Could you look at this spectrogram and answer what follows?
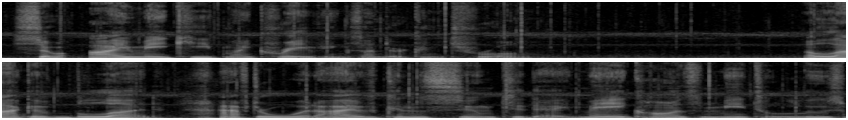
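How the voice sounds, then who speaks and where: A man with a rumbling low, creaky voice plays a possessive, remorseful vampire captor in an intimate ASMR roleplay monologue, using formal, old-fashioned phrasing. There's slight background noise.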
